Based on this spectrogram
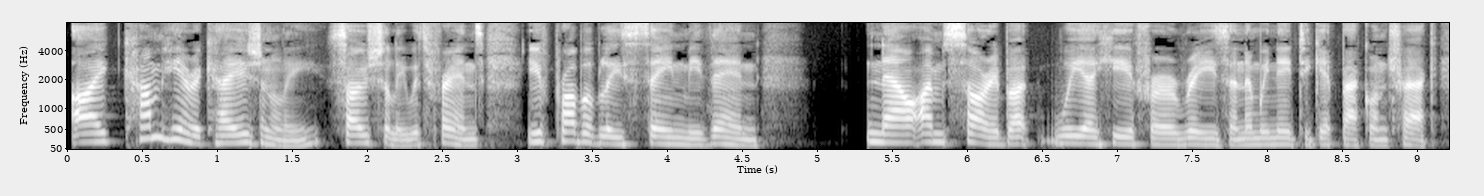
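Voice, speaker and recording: A woman's voice: low-pitched, moderate pace, no room sound, studio quality, natural voice. A woman voicing a poised female police detective, polite but firm and businesslike.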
